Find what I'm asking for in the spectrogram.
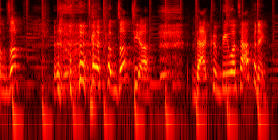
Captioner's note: laughs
